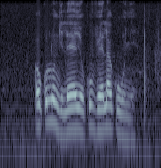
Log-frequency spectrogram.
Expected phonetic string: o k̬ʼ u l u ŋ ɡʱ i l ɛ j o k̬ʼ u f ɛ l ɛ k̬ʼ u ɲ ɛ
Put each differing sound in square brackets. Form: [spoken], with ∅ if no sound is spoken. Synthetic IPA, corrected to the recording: o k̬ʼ u l u ŋ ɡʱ i l ɛ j [ɔ] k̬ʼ u [v] ɛ l [a] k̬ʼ [uː] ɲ ɛ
